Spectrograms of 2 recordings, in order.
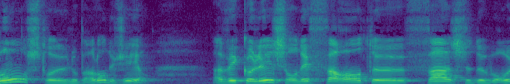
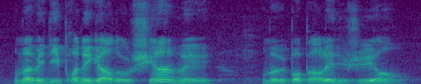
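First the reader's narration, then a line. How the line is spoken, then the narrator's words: Muttered through teeth. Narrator (French): Et il murmura entre ses dents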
